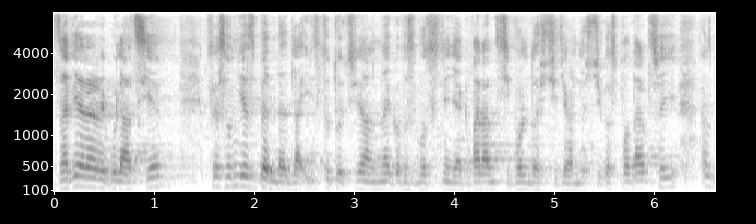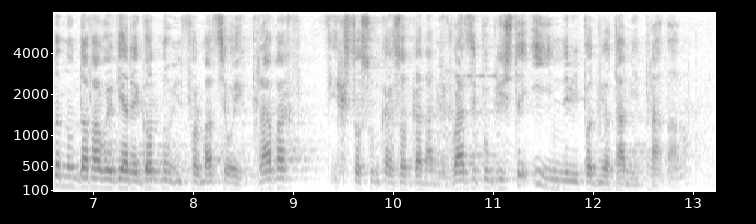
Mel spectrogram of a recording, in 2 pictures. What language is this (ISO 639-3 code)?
pol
